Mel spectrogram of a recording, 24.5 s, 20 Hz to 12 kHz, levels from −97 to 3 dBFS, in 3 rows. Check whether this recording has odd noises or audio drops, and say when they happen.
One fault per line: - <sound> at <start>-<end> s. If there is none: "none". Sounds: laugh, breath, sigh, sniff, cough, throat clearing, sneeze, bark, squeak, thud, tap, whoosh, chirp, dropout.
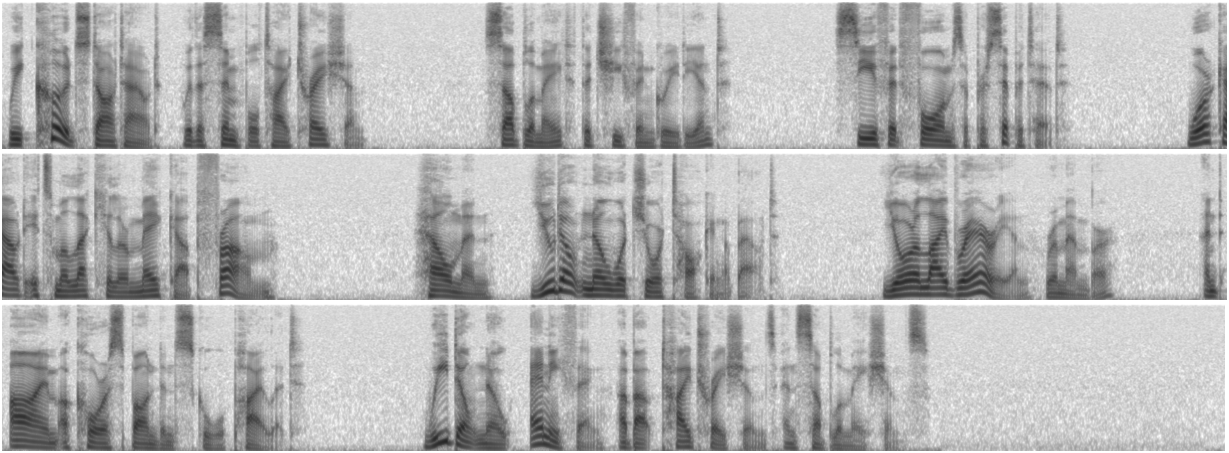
none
